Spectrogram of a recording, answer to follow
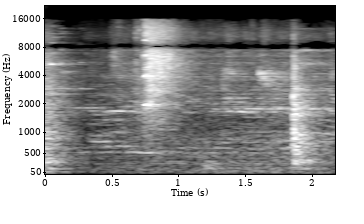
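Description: Glassware being handled on a bar cart: two sharp glass clinks, one at the start and one near the end, with a brief rustle between them.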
